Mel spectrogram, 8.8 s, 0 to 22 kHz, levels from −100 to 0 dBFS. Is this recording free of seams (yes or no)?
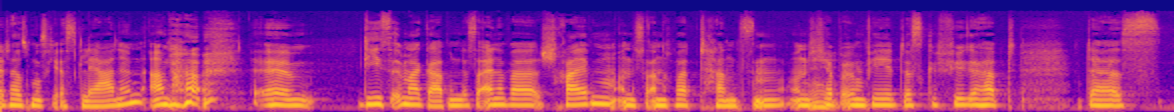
yes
